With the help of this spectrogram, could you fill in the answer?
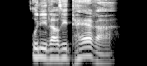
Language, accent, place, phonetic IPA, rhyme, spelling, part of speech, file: German, Germany, Berlin, [ˌunivɛʁziˈtɛːʁɐ], -ɛːʁɐ, universitärer, adjective, De-universitärer.ogg
- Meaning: inflection of universitär: 1. strong/mixed nominative masculine singular 2. strong genitive/dative feminine singular 3. strong genitive plural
